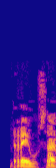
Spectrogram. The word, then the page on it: rehusar: espagnol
